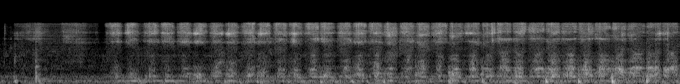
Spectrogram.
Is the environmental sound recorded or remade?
remade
